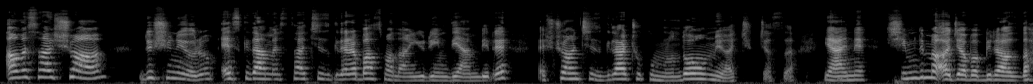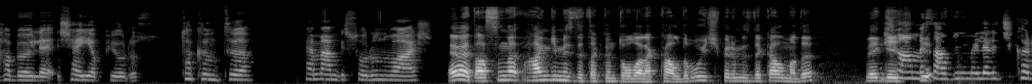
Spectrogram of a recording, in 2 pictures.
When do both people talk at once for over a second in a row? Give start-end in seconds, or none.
none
